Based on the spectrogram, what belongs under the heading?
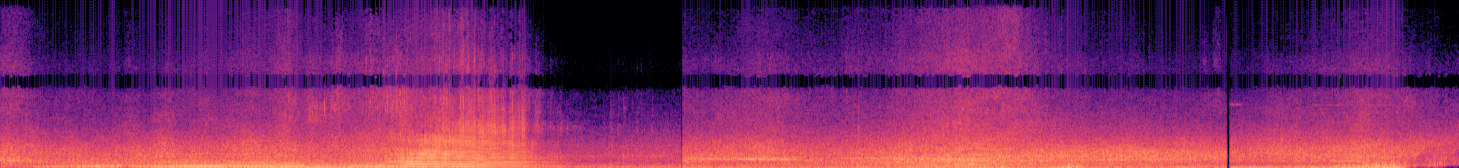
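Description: Performance cars accelerating hard away from a car meet, one after another, with engines revving and rising in pitch as they pull away. The loudest rise comes about four seconds in. Another car's engine takes over about seven seconds in.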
